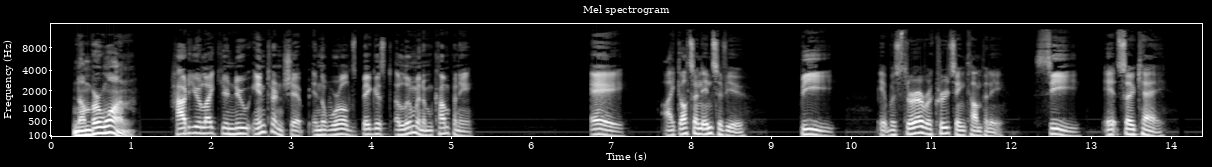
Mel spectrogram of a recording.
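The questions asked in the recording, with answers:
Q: How do you like your new internship in the world's biggest aluminum company?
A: C: It's okay.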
